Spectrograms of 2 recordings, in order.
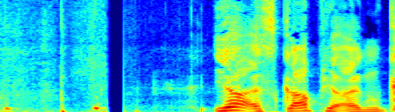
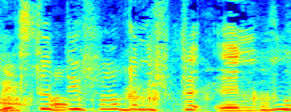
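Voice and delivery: menacing interrogator; 10 semitones higher than usual. Acted. Mock interrogator demanding answer.

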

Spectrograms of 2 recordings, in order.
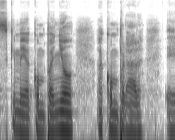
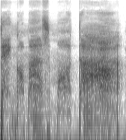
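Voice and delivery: slow breathy secret whisper in his ear; conspiratorial whisper to the nephew; 10 dB quieter, much slower than usual. Acted. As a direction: lean in and whisper it slowly. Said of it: "Te voy a susurrar algo".

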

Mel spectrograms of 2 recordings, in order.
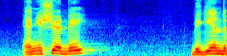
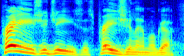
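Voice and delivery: rejoicing praise; 4 semitones higher than usual. Retold or imitated. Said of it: "our van is going".

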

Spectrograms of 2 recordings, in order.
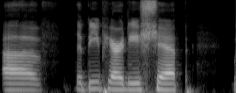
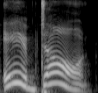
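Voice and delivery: higher-pitched plea to stop; retold urgent warning; 7 semitones higher than usual. Devin stopping Abe as he approaches, urgent warning. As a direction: act out a worried warning, voice raised in pitch.

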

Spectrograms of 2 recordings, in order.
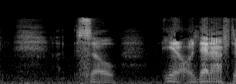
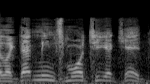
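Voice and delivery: normal talking voice

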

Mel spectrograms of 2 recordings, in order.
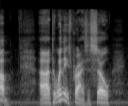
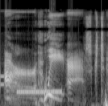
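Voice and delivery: pirate voice; 5 semitones higher, 5 dB louder, much slower than usual. Acted. Pirate exclamation in ad.

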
